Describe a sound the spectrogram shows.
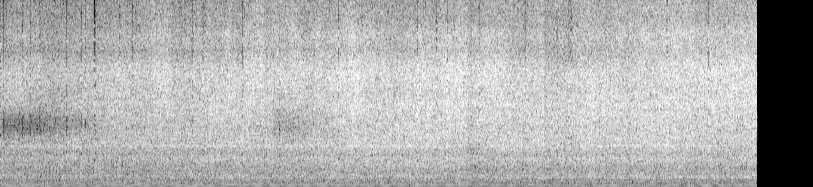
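Water sprays hard onto a wet road with a steady hiss.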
